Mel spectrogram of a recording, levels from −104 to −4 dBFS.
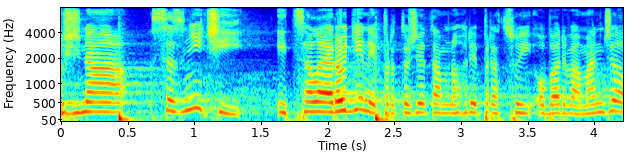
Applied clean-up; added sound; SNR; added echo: none; Bass drum; 7 dB; none.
